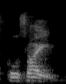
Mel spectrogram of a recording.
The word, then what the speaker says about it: cosine: this cosine we remember cos wave we call it as cos but we prob we have to pronounce it as cosine we generally pronounce it cos understood this clear is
